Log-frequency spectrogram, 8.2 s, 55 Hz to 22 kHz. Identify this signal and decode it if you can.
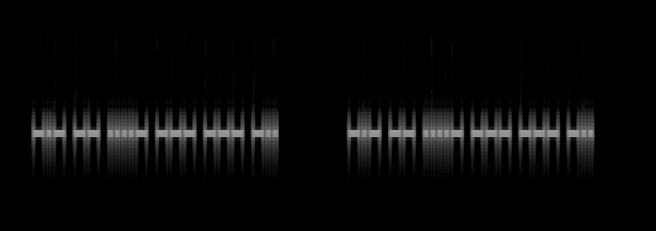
Morse code, heard as a keyed tone, about 28 wpm, 700 Hz. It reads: KM4OOD KM4OOD
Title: USA Call Signs - 6 Characters - Repeated 3x - 28wpm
